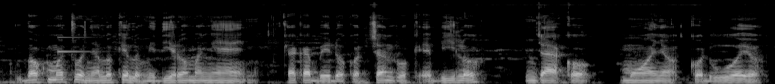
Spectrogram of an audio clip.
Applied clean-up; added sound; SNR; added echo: neural mask model RNNoise.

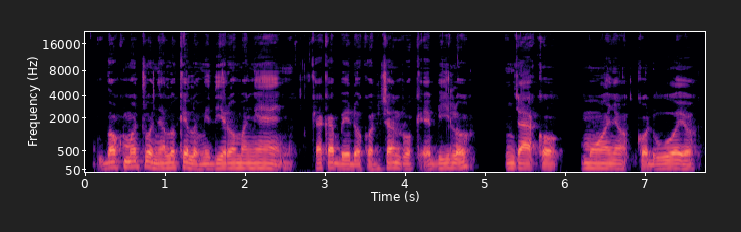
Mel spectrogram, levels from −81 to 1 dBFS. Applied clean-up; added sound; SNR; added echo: neural mask model Resemble Enhance denoiser.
